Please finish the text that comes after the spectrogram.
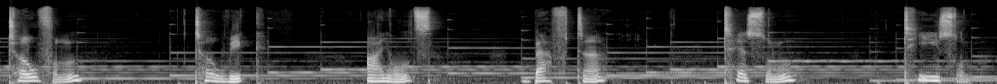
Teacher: Acronym always takes primary stress on the first syllable.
